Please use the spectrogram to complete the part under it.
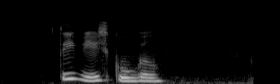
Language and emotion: Russian, neutral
